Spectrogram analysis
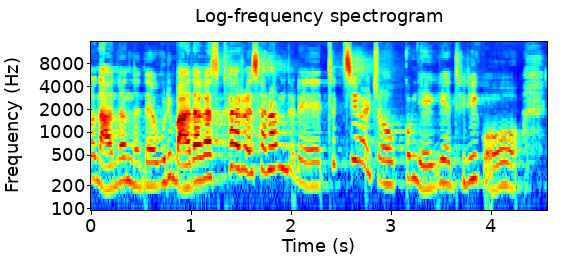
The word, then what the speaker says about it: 마다가스카르: 마다가스카르. 발음도 어려우시죠? 저희 모치는 마다카르카르 뭐 이런 식으로 발음하시는데, 저희가 섬나라고 아프리카의 섬인데 저희가 본토인과는 좀 달라요.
